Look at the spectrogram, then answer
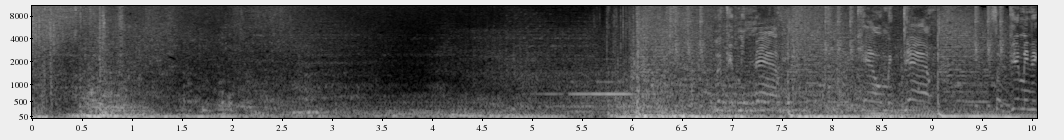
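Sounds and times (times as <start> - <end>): deep cinematic rumble: 0.5 - 10.0.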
